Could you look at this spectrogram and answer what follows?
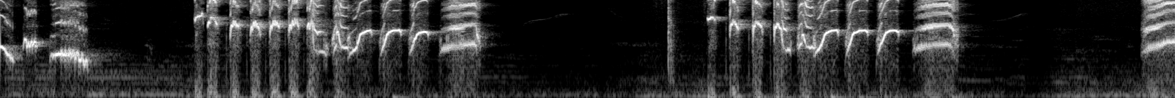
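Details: White-rumped shama in full song, used as a lure to provoke other shamas into singing: loud bursts of sharp clicking notes followed by rising slurred whistles, repeated in two phrases separated by short silences.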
